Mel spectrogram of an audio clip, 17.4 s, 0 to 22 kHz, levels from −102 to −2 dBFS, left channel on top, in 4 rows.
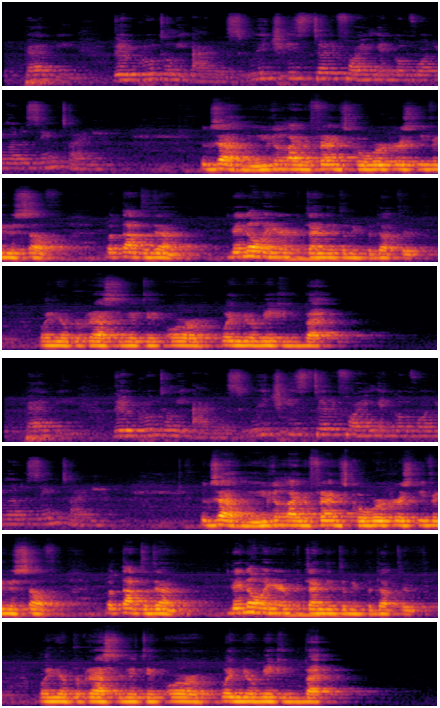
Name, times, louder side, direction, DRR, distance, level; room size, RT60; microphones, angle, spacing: voice 1, 0.2-0.7 1.1-5.4, right 1 dB, 20° left, -4 dB, 3.6 m, -47 dB
voice 2, 6.3-9.2 9.8-10.5 11.0-12.9 13.4-16.2, right 2 dB, 25° right, 6 dB, 0.4 m, -27 dB
9.4 x 6.6 x 3.3 m, 0.80 s
head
